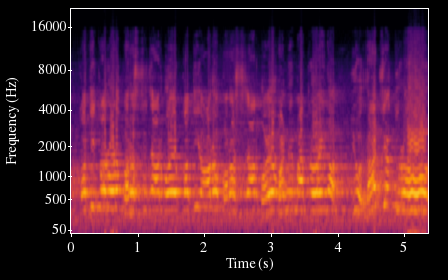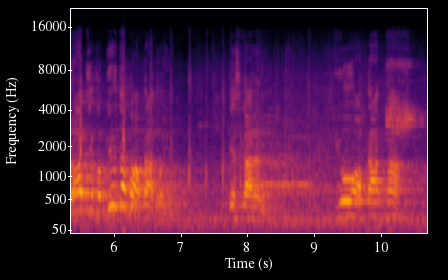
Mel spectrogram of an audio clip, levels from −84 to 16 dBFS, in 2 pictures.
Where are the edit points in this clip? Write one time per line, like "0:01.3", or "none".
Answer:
none

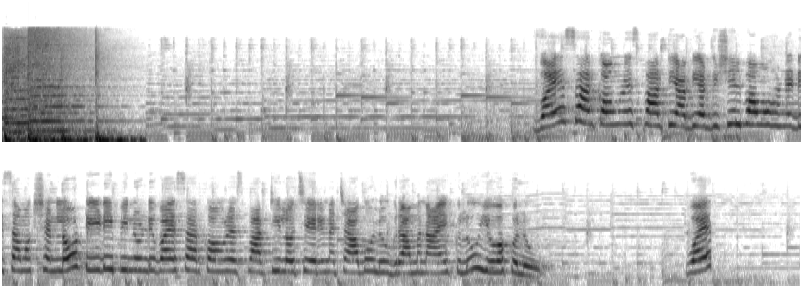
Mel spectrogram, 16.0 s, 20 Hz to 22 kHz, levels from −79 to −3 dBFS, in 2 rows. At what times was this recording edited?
0:01.3

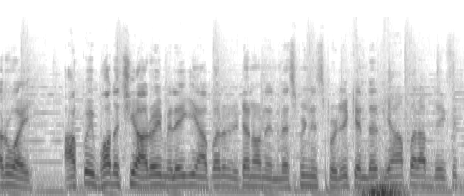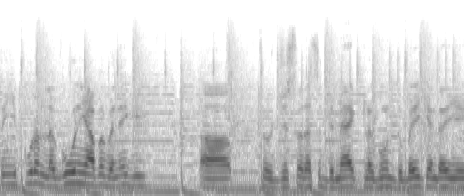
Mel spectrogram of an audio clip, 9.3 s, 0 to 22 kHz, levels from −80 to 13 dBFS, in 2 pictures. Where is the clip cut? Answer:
0:03.8

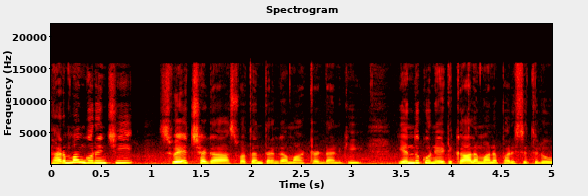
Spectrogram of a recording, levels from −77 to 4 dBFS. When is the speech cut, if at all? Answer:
none

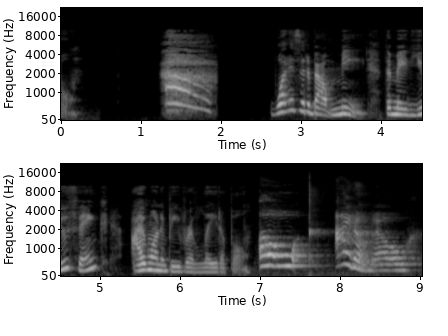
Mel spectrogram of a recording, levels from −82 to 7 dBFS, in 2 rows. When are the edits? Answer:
none

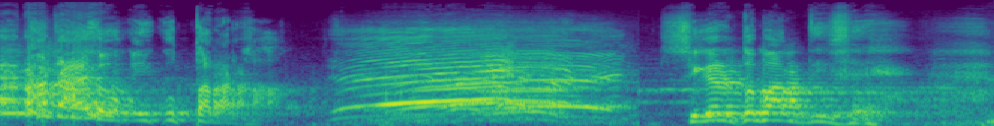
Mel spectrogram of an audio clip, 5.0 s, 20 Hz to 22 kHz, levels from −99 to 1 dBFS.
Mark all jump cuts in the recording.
0:03.1

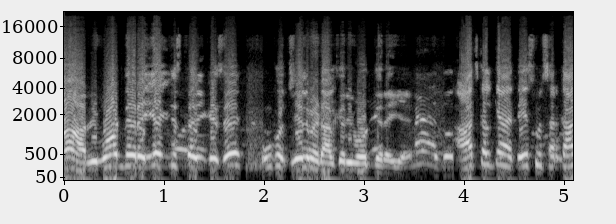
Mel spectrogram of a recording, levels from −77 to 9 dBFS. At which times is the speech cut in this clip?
0:03.9

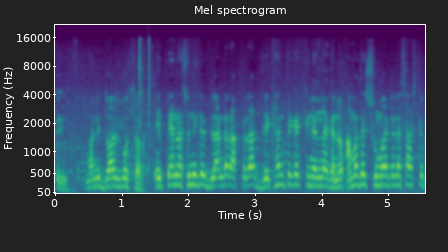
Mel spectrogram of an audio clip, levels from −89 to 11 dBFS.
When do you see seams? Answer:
0:01.4
0:04.4

